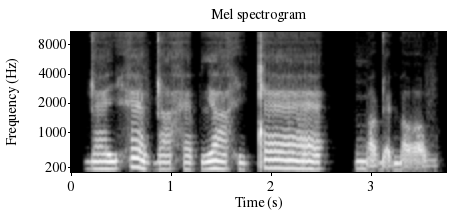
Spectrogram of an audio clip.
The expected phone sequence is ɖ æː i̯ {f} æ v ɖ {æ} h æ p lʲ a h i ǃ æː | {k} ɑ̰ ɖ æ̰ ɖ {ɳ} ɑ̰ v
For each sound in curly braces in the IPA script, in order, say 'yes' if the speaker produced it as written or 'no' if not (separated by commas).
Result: no, no, no, yes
